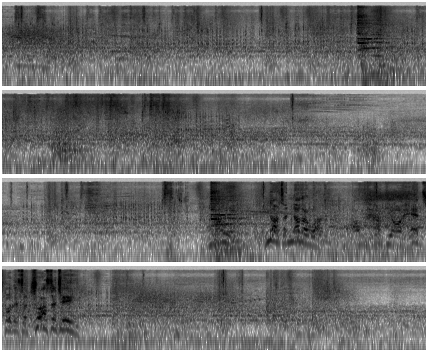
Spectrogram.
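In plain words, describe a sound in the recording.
Magic spells crackle and whoosh amid a fight.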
